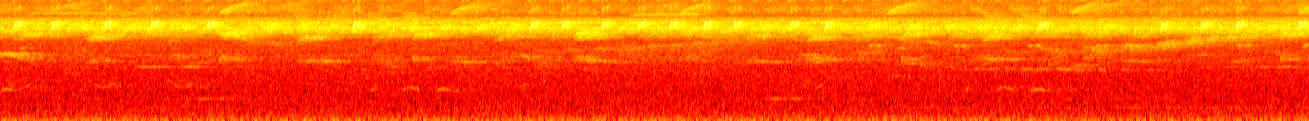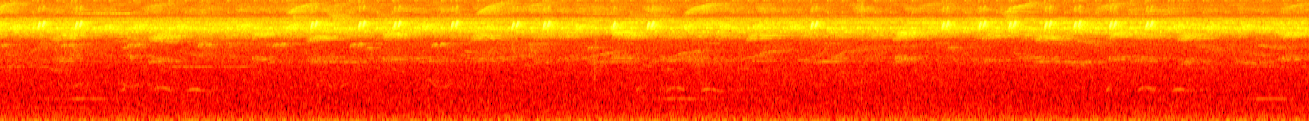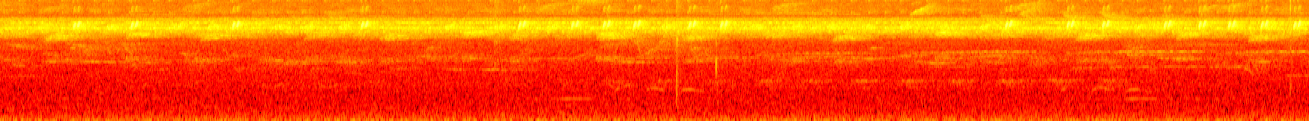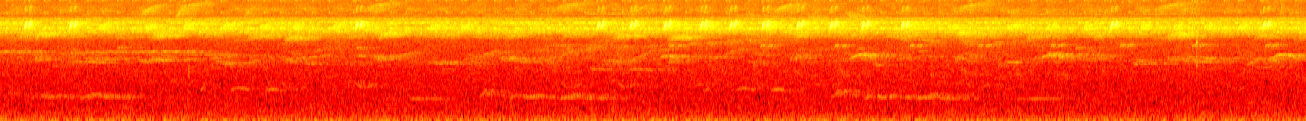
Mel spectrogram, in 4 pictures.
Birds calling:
Band-tailed Manakin (Pipra fasciicauda), Plain-winged Antshrike (Thamnophilus schistaceus), unidentified bird, Plumbeous Pigeon (Patagioenas plumbea), Purple-throated Fruitcrow (Querula purpurata), Hauxwell's Thrush (Turdus hauxwelli), Dusky-throated Antshrike (Thamnomanes ardesiacus), Ruddy Pigeon (Patagioenas subvinacea), Dusky-capped Greenlet (Pachysylvia hypoxantha), Long-winged Antwren (Myrmotherula longipennis), Amazonian Trogon (Trogon ramonianus), Gray Antwren (Myrmotherula menetriesii), Collared Trogon (Trogon collaris), Spot-winged Antshrike (Pygiptila stellaris)

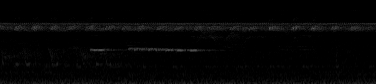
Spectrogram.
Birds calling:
Dusky-capped Greenlet (Pachysylvia hypoxantha), Thrush-like Wren (Campylorhynchus turdinus), Yellow-margined Flycatcher (Tolmomyias assimilis), Lemon-throated Barbet (Eubucco richardsoni), Black-faced Antthrush (Formicarius analis), Black-tailed Trogon (Trogon melanurus)

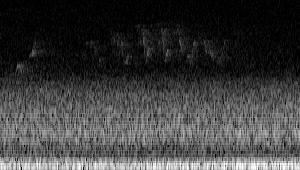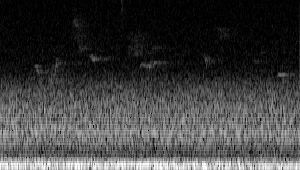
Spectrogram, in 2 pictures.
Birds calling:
Gray Catbird (Dumetella carolinensis), Chestnut-sided Warbler (Setophaga pensylvanica)

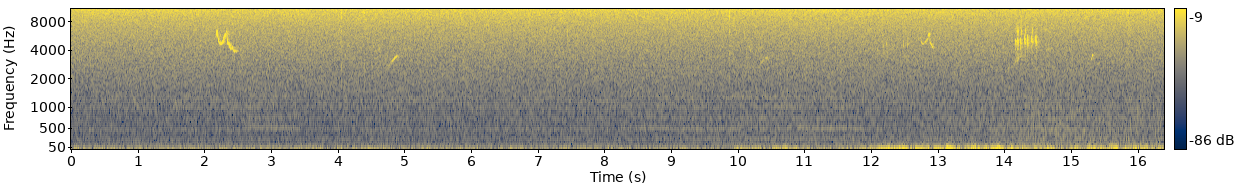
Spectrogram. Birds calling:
House Finch (Haemorhous mexicanus), Warbling White-eye (Zosterops japonicus)

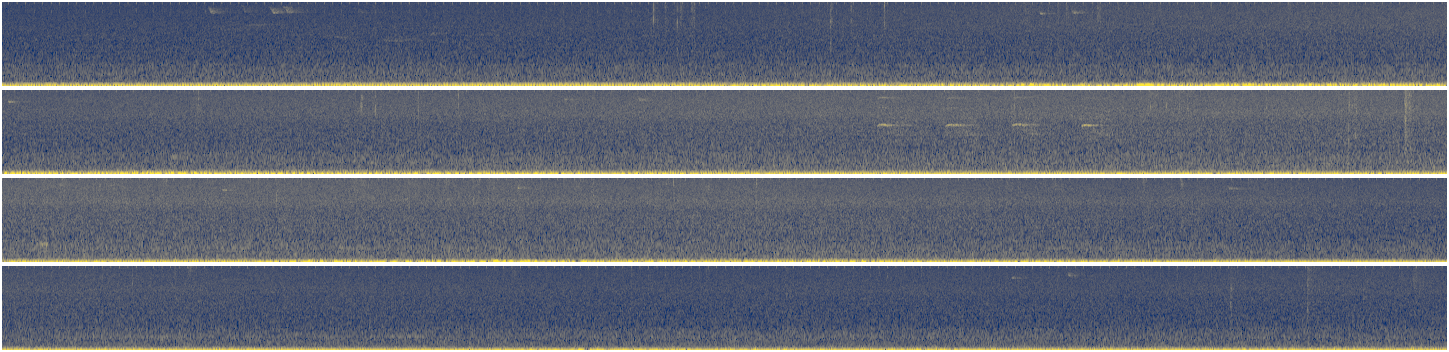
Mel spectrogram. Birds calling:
Tufted Titmouse (Baeolophus bicolor), Yellow-bellied Sapsucker (Sphyrapicus varius), unidentified bird

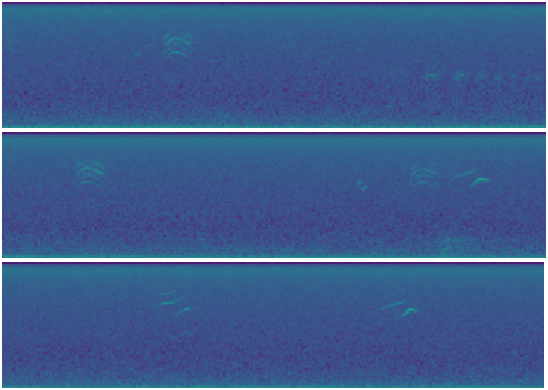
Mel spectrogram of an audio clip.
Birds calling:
Hawaii Amakihi (Chlorodrepanis virens), Erckel's Francolin (Pternistis erckelii)

